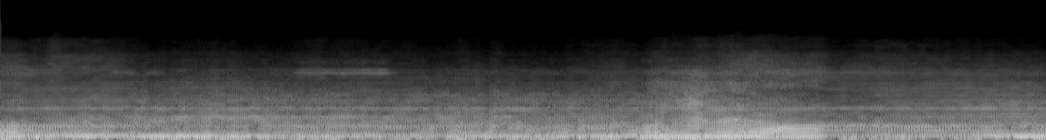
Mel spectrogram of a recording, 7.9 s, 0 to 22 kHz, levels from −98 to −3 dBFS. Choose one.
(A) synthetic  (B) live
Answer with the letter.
A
